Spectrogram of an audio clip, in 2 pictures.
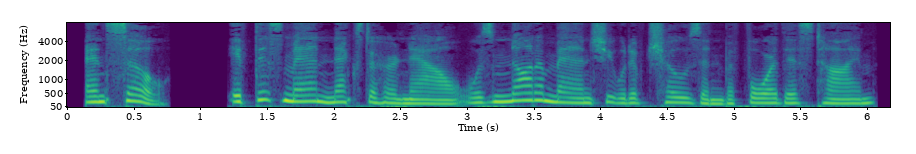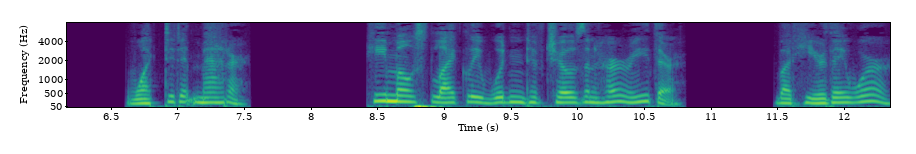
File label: english american audiobooks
